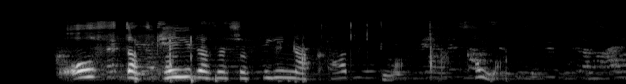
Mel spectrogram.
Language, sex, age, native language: Icelandic, male, 11, Icelandic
